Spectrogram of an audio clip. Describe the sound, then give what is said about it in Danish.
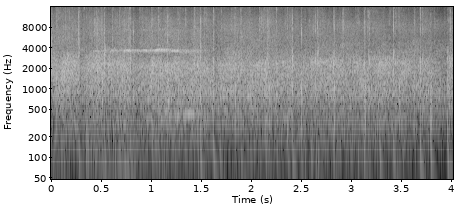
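Audience applause for a sound engineer on his promotion to lead sound engineer: dense, steady clapping from many hands that stays loud and even for the whole four seconds. “Han vil i dagens anledning blive forfremmet til ledende lydtekniker. Rigtig hjertelig tillykke med den. Og så er det, ja, han skal have en applaus.”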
